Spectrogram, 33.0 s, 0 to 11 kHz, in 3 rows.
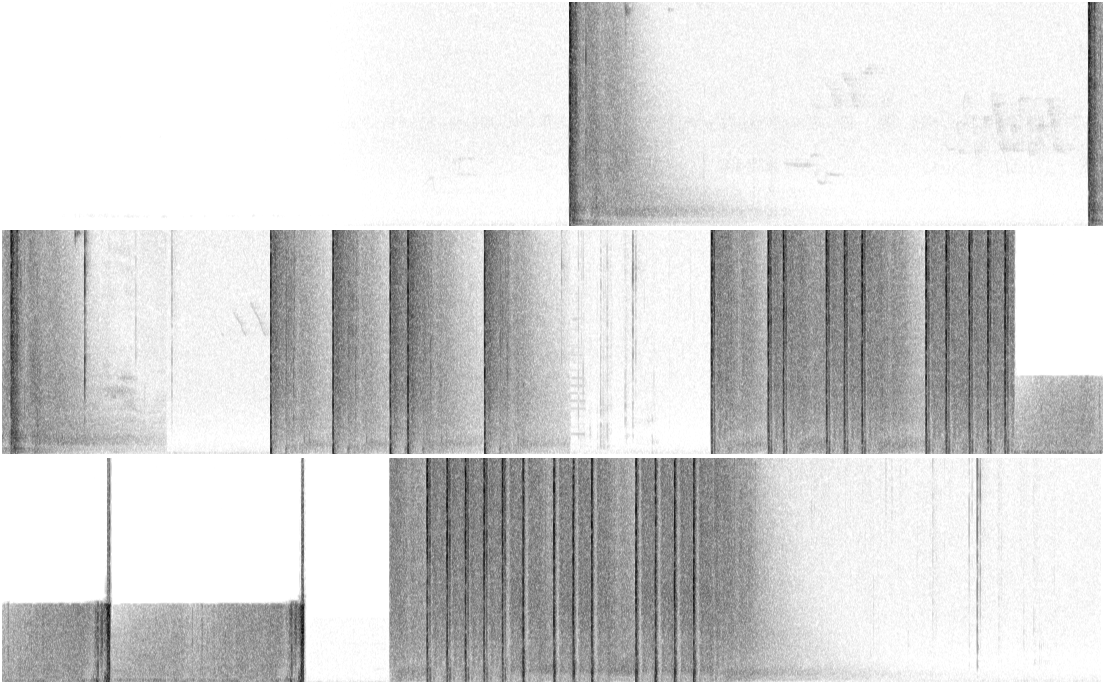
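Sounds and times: rifle gunshots: 5.7 - 7.0, 10.8 - 12.3, 13.7 - 16.7, 18.1 - 21.2, 25.9 - 30.2.

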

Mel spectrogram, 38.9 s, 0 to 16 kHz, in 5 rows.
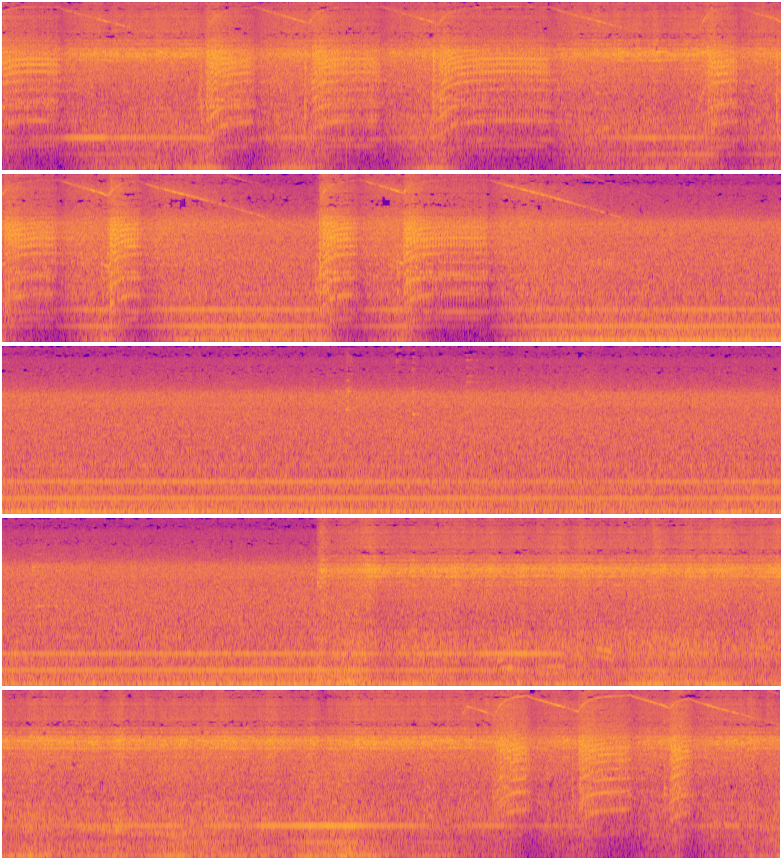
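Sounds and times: electric drill cutting metal: 0.0 - 14.0, 26.4 - 38.9
steady machine hum: 0.0 - 38.9.

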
